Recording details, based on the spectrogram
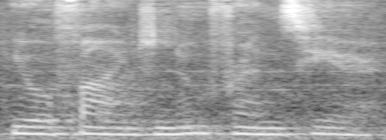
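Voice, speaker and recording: An actress playing a solemn mystic guide in a video game, speaking in a measured, deliberate way. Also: female voice, deep voice, level tone, background noise. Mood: solemn guiding. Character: solemn mystic woman guide advising a warrior. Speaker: guide character. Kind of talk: video game dialogue, instructing. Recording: roomy echo, music underneath. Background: game music.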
